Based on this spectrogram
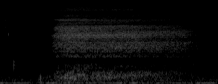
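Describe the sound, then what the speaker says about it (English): A single long, steady exhale through the nose during a calm guided breathing exercise, close and soft, a smooth airy rush lasting over a second before fading out. "Exhale out your nose, whatever is comfortable for you."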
